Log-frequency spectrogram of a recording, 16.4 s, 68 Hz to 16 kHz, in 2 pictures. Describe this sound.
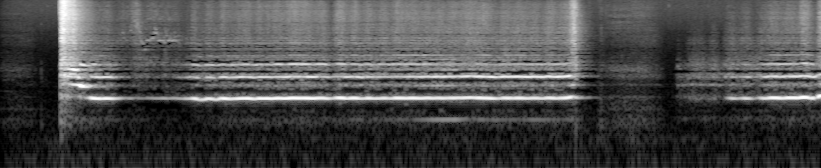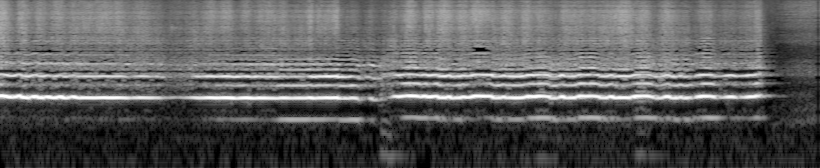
Kaval Play 05
Recording of an improvised play with Macedonian Kaval
Acoustic, Instruments, Kaval, Macedonian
